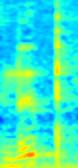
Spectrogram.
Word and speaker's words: Moop: know who i am my name is moop not meep like coke pronounced yesterday because he's a or something uh and not mook can people stop asking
